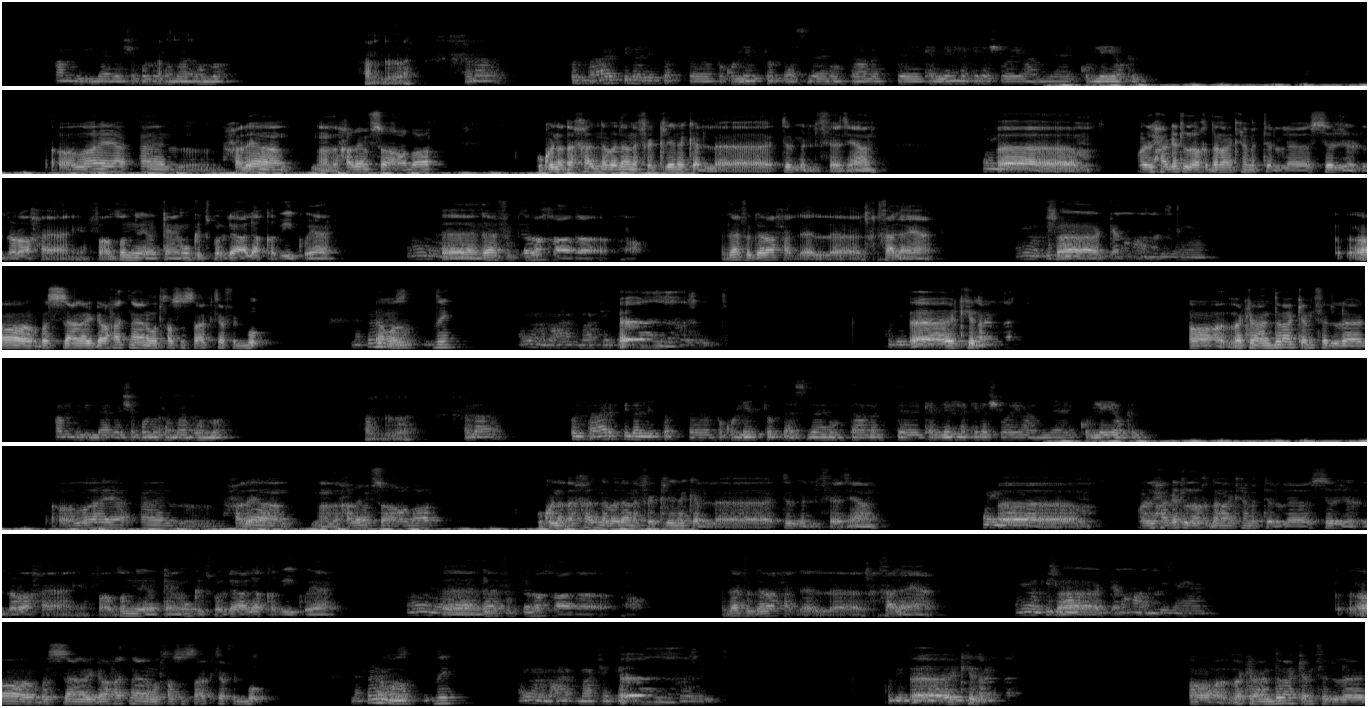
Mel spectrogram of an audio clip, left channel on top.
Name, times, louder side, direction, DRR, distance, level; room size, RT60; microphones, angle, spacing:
voice 1, 0.5-2.3 4.6-5.0 5.7-11.5 23.5-23.9 31.3-32.7 37.4-38.1 38.4-39.4 44.4-45.3 46.1-47.2 47.7-48.1 49.8-50.9, right 3 dB, 75° right, 0.7 m, -38 dB
voice 2, 3.6-4.1 4.5-4.6 14.1-17.9 19.0-22.4 23.6-24.6 25.0-30.6 31.7-33.7 34.5-36.6 37.8-38.9 40.7-43.5 44.7-45.4 47.1-47.9 50.0-51.1 52.8-54.5, left 5 dB, 70° left, 0.4 m, -31 dB
sound 1, 10.4-20.5, equal, 45° left, 1.4 m, -37 dB
2.7 x 2.5 x 2.9 m
head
